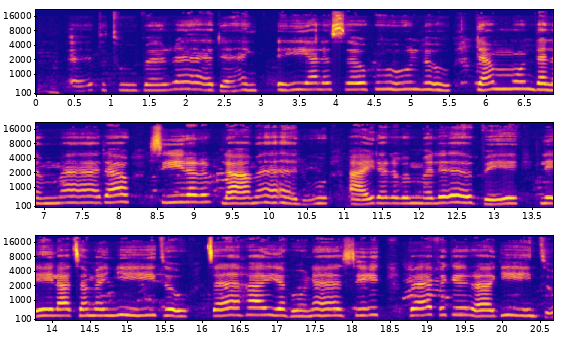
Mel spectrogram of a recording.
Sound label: singing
